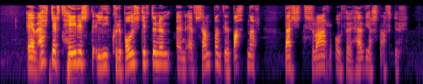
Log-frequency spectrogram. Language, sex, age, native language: Icelandic, female, 30-39, Icelandic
